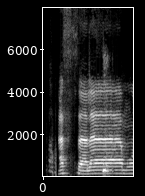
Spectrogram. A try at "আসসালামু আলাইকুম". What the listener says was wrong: কিন্তু লামে টান হচ্ছে না।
